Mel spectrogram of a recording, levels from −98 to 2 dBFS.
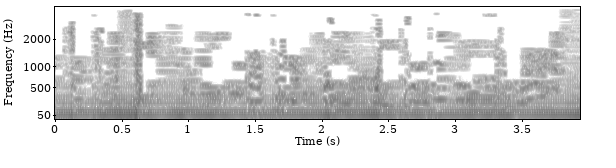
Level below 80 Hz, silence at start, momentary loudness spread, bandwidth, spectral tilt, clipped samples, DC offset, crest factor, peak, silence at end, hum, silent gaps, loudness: -52 dBFS; 0 s; 4 LU; 4 kHz; -5.5 dB/octave; under 0.1%; under 0.1%; 18 dB; -30 dBFS; 0 s; none; none; -49 LUFS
